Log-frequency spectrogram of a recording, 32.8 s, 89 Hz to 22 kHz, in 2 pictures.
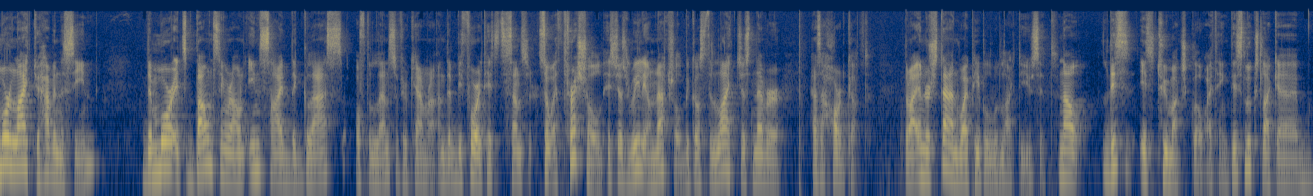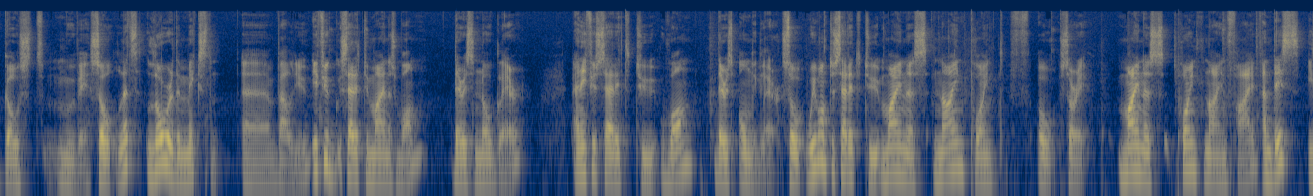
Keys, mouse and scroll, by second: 13.2 click, 13.2 middle click, 13.2-14.3 scroll down 1, 14.9 middle click, 16.9 middle click, 20.2 click, 23.7 click, 32.1 click.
